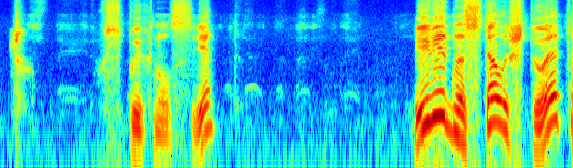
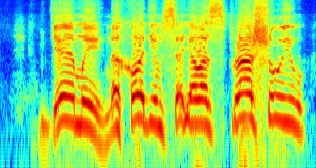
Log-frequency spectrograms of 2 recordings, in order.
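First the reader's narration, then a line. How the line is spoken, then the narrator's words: Hysterical shout. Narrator (Russian): Опять закричал тот истеричный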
